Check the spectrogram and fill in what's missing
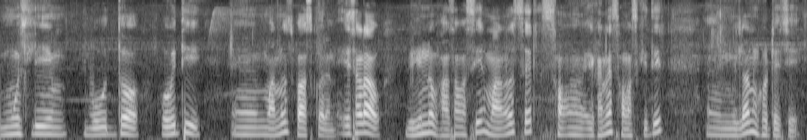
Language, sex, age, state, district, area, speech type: Bengali, male, 30-45, West Bengal, Hooghly, rural, spontaneous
